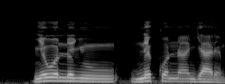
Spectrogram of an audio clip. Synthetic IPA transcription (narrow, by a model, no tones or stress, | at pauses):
ɲewondaɲunekːonːaɲɟaɾem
